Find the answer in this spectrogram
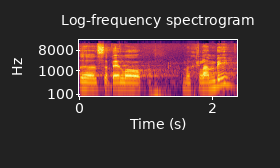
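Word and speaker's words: Sabelo Mhlambi: And now I'm turning to Sabelo Mkhlambi. Did I pronounce it properly?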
